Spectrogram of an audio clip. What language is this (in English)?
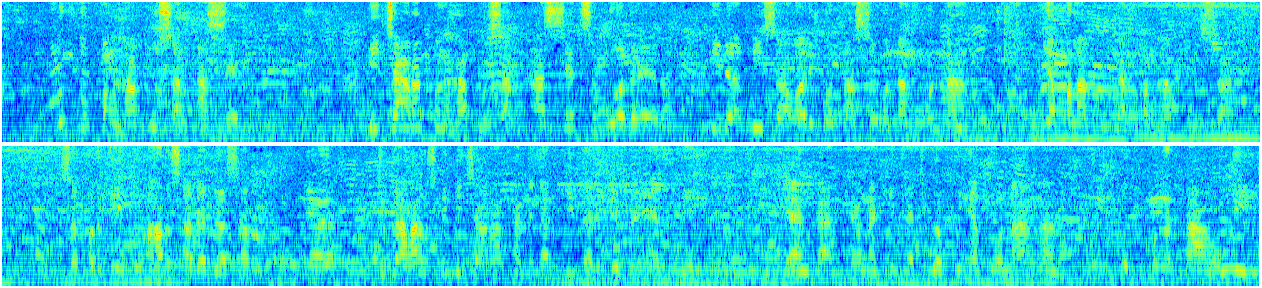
Indonesian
